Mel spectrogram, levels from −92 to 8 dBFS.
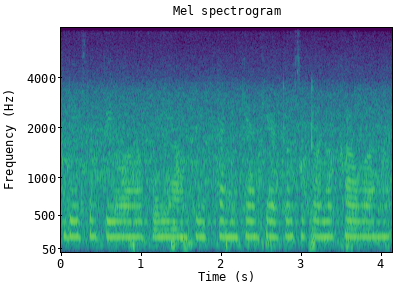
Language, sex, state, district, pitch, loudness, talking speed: Hindi, female, Haryana, Charkhi Dadri, 205 Hz, -17 LUFS, 215 wpm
